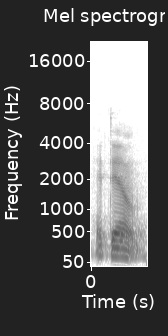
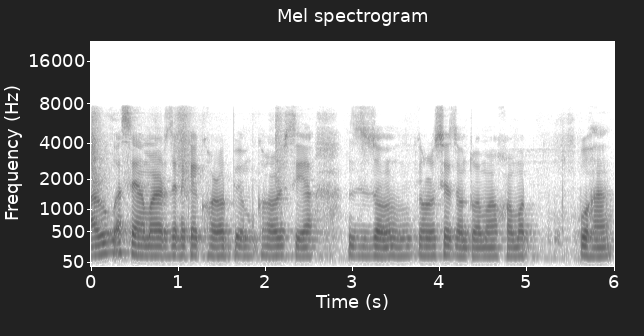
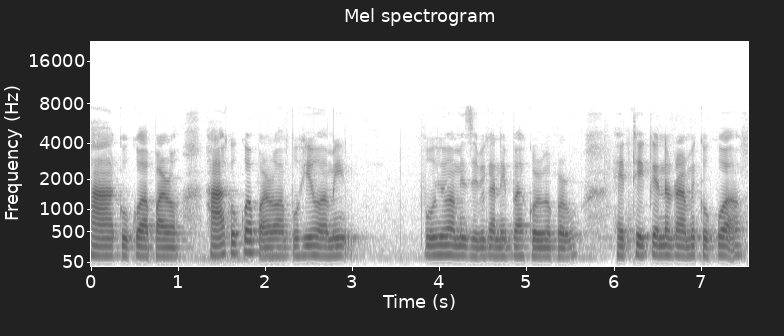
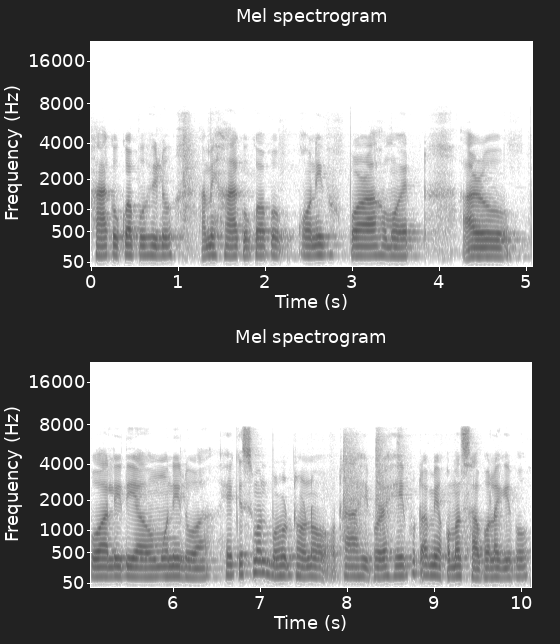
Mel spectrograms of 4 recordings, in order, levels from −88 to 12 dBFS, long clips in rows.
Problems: background sounds at intervals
